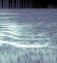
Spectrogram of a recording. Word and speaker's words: homme: aussi paraît h muet cet homme et h muet mais mais le h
